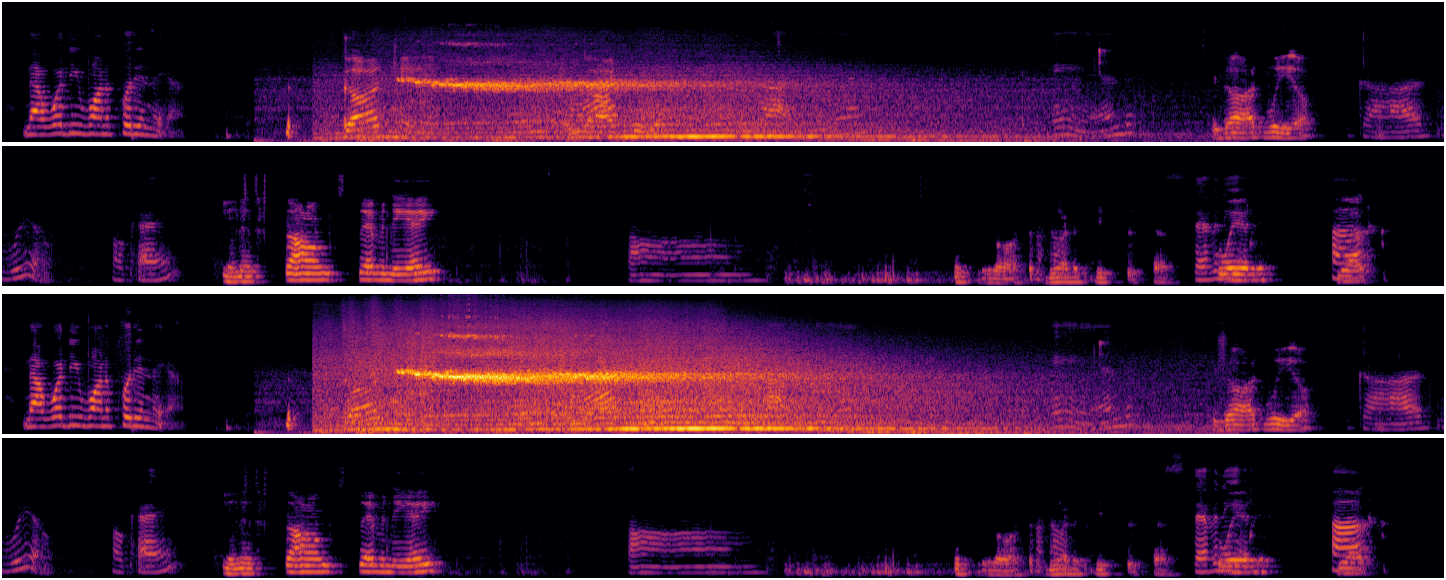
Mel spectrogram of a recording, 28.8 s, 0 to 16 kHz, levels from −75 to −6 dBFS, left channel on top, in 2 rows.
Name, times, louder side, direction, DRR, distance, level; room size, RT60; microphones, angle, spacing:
voice 1, 0.2-1.8 5.5-6.2 7.5-8.7 10.5-11.3 13.6-14.9 15.5-16.2 20.7-22.0 24.9-25.1 26.3-26.9 27.7-28.1, right 2 dB, 25° right, 1.0 m, -36 dB
Wind / Thunder / Rain, 2.5-10.8, equal, 85° left, 3.7 m, -44 dB
sound 1, 3.1-10.4, right 9 dB, 85° right, 0.3 m, -19 dB
voice 2, 3.4-4.4 5.6-6.6 12.1-13.1 16.6-17.0 17.2-17.7 18.0-18.8 23.9-24.6 24.8-26.1 26.6-27.0 27.8-28.3, left 2 dB, 50° left, 1.3 m, -31 dB
voice 3, 10.9-11.2 12.6-12.7 13.7-13.8 14.4-14.9 15.7-15.8 19.6-19.7 21.5-21.7 22.1-23.7 25.0-25.1, left 1 dB, 20° left, 0.4 m, -50 dB
8.4 x 6.4 x 4.3 m
head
